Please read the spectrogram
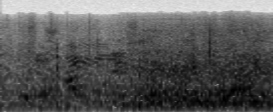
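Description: Indistinct talking from people in a crowd, with no single clear voice.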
